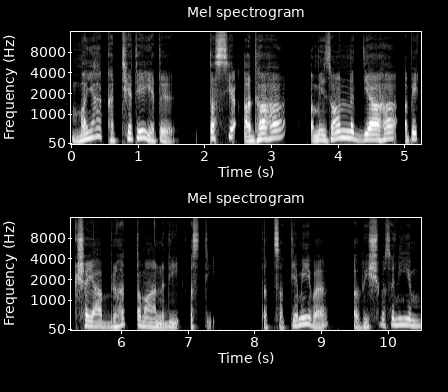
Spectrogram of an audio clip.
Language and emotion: Sanskrit, surprised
